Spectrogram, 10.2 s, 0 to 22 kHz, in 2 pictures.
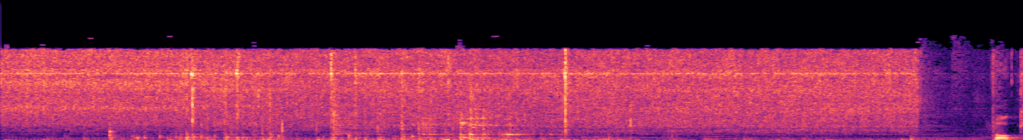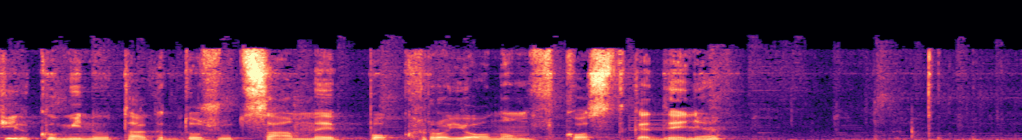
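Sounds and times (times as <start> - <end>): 
onion and garlic sizzling in a pot: 0.0 - 4.6
speech: 5.0 - 8.8.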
